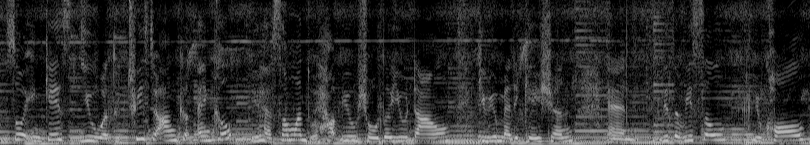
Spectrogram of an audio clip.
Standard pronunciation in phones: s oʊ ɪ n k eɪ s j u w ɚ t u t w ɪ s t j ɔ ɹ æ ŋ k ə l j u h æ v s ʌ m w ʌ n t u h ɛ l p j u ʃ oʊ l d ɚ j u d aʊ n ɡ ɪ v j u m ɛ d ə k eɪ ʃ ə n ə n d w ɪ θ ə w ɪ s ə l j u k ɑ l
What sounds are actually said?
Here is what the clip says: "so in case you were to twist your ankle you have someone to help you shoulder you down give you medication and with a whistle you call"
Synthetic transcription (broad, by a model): s oʊ ɪ n k eɪ s j u w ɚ t u t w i s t j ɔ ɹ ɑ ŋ k ə l j u h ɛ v s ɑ m w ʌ n t u h ɛ l p j u ʃ oʊ d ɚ j u d aʊ n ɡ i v j u m ɛ d ə k eɪ ʃ ə n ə n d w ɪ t ə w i s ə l j u k ɑ l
